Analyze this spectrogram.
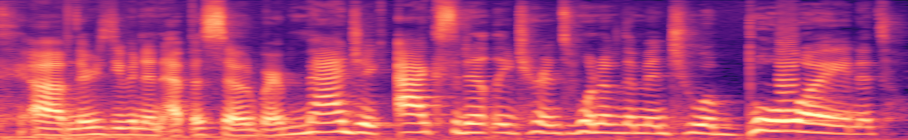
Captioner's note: mockingly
